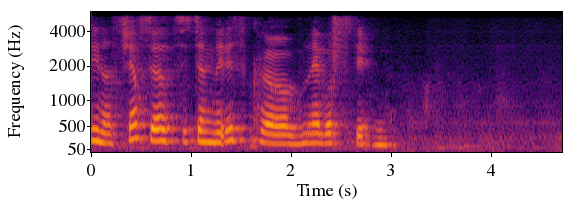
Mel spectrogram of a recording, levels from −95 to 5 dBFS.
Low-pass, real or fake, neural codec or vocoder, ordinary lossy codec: 5.4 kHz; fake; codec, 16 kHz, 1 kbps, FunCodec, trained on LibriTTS, 50 frames a second; MP3, 48 kbps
